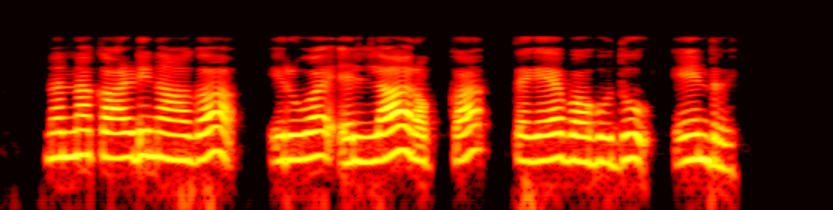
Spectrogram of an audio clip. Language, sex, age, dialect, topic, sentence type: Kannada, female, 18-24, Central, banking, question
